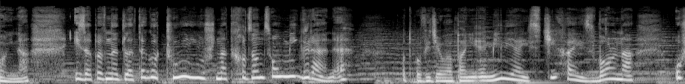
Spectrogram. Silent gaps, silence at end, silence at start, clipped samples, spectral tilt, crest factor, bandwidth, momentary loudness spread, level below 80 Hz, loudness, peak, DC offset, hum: none; 0 s; 0 s; under 0.1%; -5.5 dB/octave; 10 dB; 16 kHz; 9 LU; -36 dBFS; -11 LUFS; 0 dBFS; under 0.1%; none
